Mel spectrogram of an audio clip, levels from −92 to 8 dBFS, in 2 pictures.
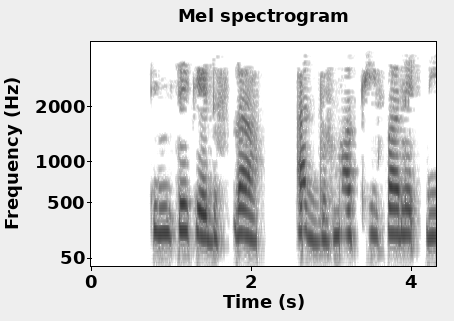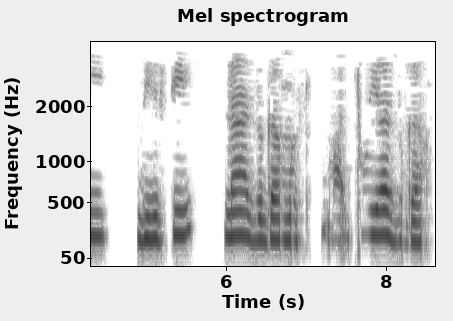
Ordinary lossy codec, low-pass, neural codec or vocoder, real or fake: MP3, 16 kbps; 3.6 kHz; none; real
